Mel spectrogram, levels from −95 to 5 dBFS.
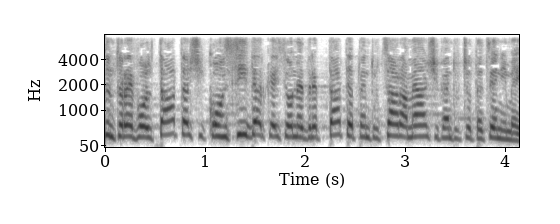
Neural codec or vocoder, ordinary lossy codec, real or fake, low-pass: none; none; real; 7.2 kHz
